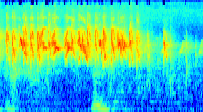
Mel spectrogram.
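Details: A myna kept at home chirps at its reflection in a mirror. It gives a fast, dense run of high, scratchy twittering notes that pour out without a break, then tail off into a few softer chirps.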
